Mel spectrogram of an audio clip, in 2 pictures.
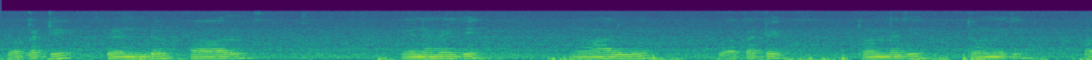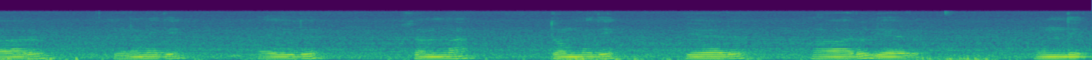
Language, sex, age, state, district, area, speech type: Telugu, male, 60+, Andhra Pradesh, Krishna, urban, read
